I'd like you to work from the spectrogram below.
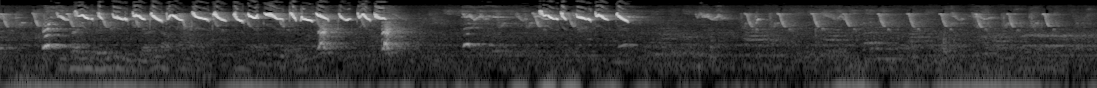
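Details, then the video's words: White-eye in a cage, taken from the wild over a month ago, delivering líu song: bursts of quick, high, down-slurred whistled notes, a pause, another burst, then softer, evenly spaced clipped notes with background chatter. "chim khyên víp mộc hơn tháng lồng cheo là líu hàng tuển"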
